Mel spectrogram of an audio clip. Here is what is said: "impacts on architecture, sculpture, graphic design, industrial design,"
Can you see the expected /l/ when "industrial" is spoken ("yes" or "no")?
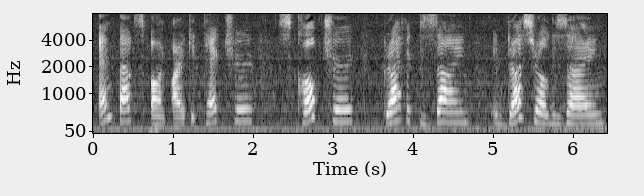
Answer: yes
